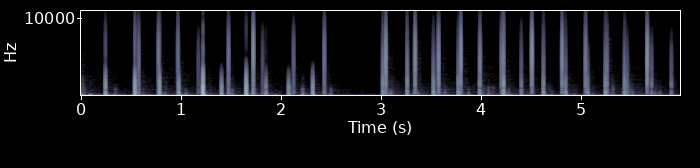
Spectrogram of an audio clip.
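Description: Long nails tap small solid pink rhinestone-covered heart stickers stuck on silicone binaural mic ears. Quiet, crisp, bright clicks with almost no ring come in an uneven run of about 29 taps, with a brief pause just before the three-second mark.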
